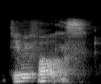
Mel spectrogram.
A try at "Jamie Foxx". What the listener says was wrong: You're saying his name weird. Why are you saying it like that? It's Jamie Foxx. It sounds like you're saying Jimmy Fox, and I'm like, Jimmy. It's Jamie.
